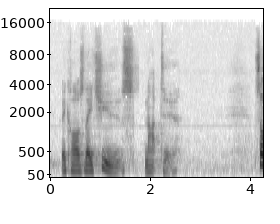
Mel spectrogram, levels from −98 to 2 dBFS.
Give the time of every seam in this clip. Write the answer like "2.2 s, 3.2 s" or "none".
1.8 s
